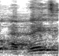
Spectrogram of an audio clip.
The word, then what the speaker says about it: appraise: याद रहे, पहला जो वर्ड था, the pronunciation of first word is अप्रेज एंड the second word is अप्राइज।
